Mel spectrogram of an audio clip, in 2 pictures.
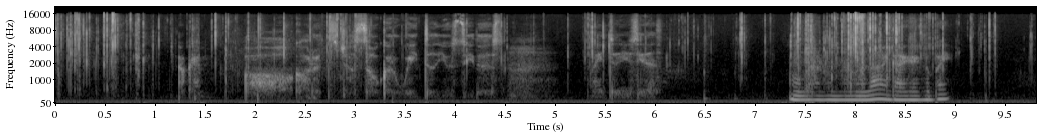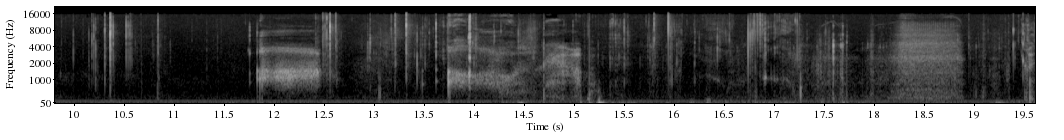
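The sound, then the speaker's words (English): Crinkling and tearing of the plastic wrapper of a Chocorramo sponge cake (ponqué), followed by soft, wet chewing and bites of the spongy cake, with faint murmured voice sounds in the background. “Vamos a comer un poquito de ponque.”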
